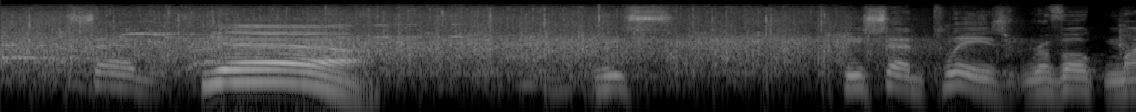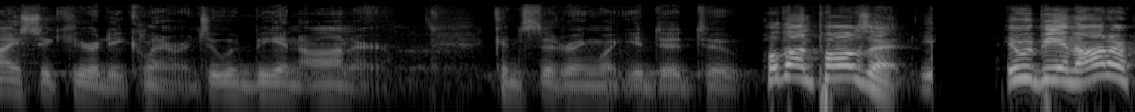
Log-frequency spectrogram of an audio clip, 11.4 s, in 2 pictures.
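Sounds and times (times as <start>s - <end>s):
studio audience applause on Bill Maher's talk show: 0.0s - 5.1s
speech: 0.4s - 2.0s, 3.0s - 3.5s, 4.2s - 11.3s.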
